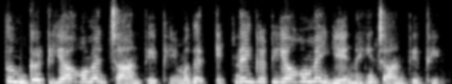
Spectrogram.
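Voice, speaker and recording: A woman's voice: high-pitched, muffled recording, lightly acted. A woman reading the lines of a defiant young woman who scornfully refuses a forced marriage. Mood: desperate. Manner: angry, scornful, shouting.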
